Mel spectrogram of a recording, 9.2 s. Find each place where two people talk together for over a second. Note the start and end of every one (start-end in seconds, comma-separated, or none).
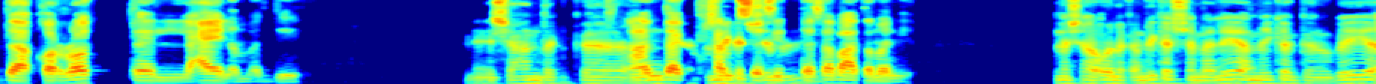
4.1-5.5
